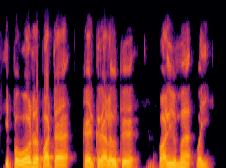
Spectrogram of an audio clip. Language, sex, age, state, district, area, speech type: Tamil, male, 60+, Tamil Nadu, Nagapattinam, rural, read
